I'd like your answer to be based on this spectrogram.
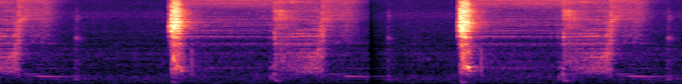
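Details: Eurus emergency ventilator, a manual resuscitator automated by a blood-pressure cuff: repeating hiss of air filling, then a sharp burst of venting, about every two to three seconds, emergency ventilator cycling.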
